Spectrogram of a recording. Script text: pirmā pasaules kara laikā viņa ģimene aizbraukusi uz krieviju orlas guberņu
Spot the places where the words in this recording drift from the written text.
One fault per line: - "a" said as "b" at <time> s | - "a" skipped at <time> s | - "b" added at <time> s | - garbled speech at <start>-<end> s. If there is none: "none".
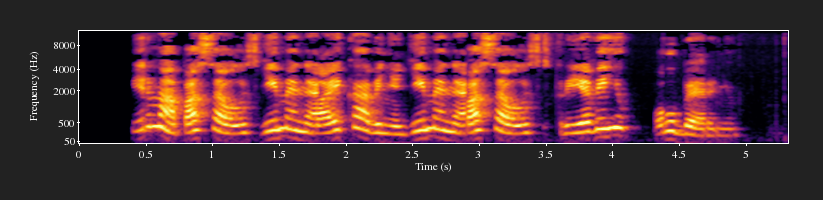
- "kara" said as "ģimene" at 1.4 s
- "aizbraukusi" said as "pasaules" at 2.9 s
- "orlas" skipped at 4.1 s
